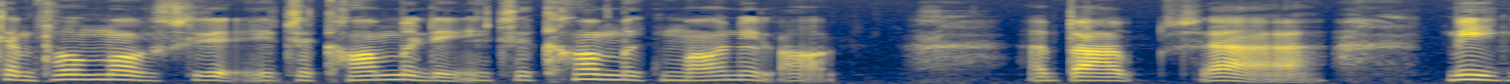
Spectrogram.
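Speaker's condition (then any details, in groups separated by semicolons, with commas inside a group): Cerebral palsy; cerebral palsy since childhood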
